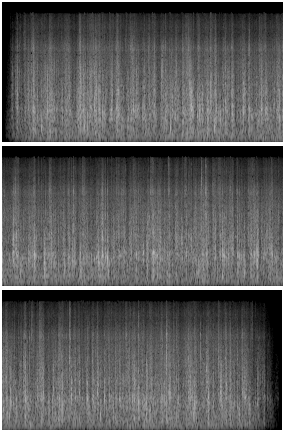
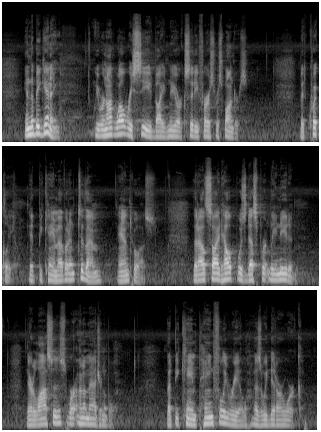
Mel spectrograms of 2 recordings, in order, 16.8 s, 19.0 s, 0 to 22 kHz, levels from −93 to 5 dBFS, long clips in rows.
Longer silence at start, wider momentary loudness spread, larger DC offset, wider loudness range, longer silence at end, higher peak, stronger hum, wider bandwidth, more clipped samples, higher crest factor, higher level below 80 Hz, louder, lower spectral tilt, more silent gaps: second, 0.15 s vs 0.45 s; second, 4 LU vs 17 LU; neither; second, 2 LU vs 5 LU; about the same, 0.3 s vs 0.25 s; about the same, -6 dBFS vs -4 dBFS; neither; about the same, 17 kHz vs 15.5 kHz; neither; about the same, 24 dB vs 20 dB; about the same, -58 dBFS vs -60 dBFS; second, -30 LUFS vs -24 LUFS; second, -2 dB/octave vs -5.5 dB/octave; neither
